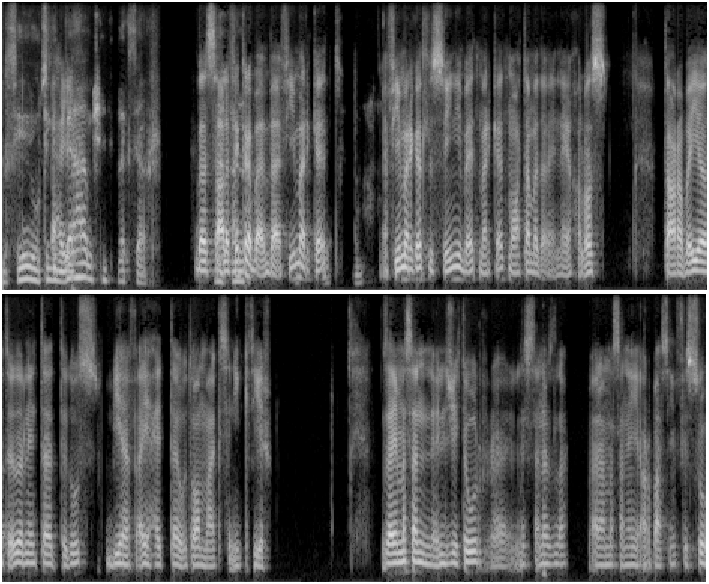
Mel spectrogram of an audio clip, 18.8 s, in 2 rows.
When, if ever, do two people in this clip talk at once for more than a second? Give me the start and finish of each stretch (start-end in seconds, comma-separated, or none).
none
